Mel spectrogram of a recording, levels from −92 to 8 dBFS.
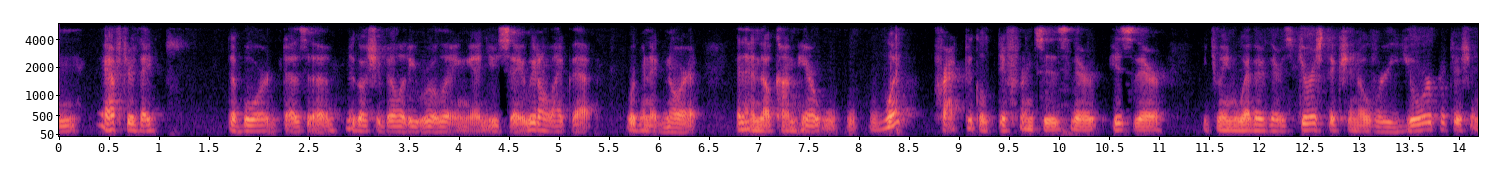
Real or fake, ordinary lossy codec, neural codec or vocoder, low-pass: real; Opus, 32 kbps; none; 5.4 kHz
